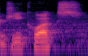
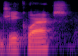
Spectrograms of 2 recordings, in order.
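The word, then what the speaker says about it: GQuuuuuuX: of the designs for gqu and I'm saying it like that cuz apparently that's how they pronounced it when I saw the movie I could have sworn I was hearing G Quacks still but I'm always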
